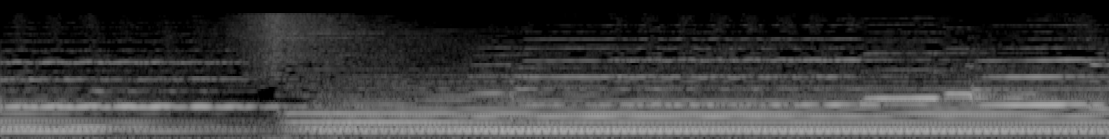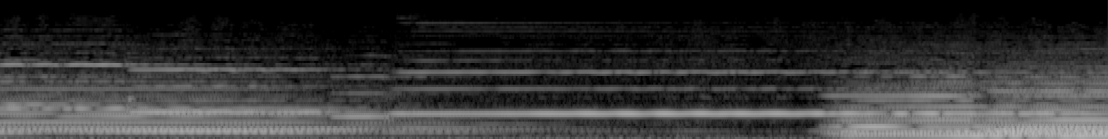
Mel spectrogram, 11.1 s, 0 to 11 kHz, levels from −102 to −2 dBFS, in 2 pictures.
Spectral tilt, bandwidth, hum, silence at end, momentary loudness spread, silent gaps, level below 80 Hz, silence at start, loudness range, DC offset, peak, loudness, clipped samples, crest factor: -8 dB/octave; 7.6 kHz; none; 0 s; 10 LU; none; -70 dBFS; 0 s; 4 LU; under 0.1%; -24 dBFS; -43 LUFS; under 0.1%; 18 dB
